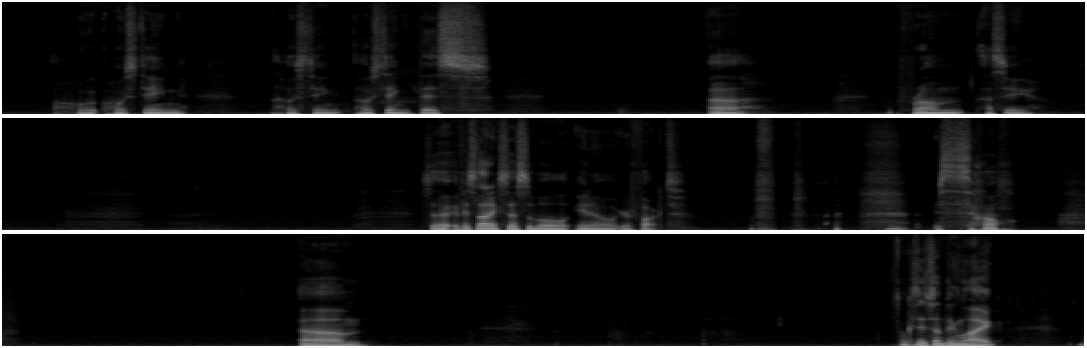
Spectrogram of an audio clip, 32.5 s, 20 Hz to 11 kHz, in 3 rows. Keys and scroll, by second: 0.0-2.3 typing, 5.6-17.9 typing, 18.1 Return, 19.6-25.0 typing, 20.4 ctrl+[, 20.5 ctrl+j, 29.9 typing, 31.2-32.4 typing.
